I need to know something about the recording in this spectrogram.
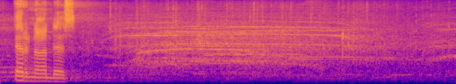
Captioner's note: crowd cheering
